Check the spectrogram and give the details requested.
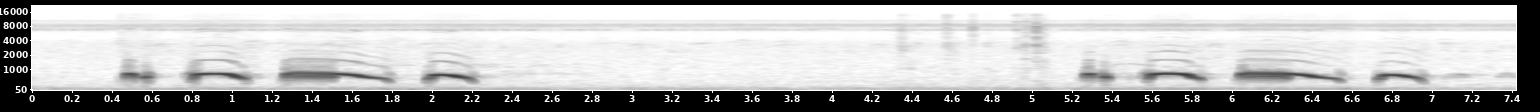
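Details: Javan spotted dove cooing as a lure for other doves: two matching phrases about four seconds apart. Each has a quick double pip, two arched coos, one long coo and a final short coo.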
